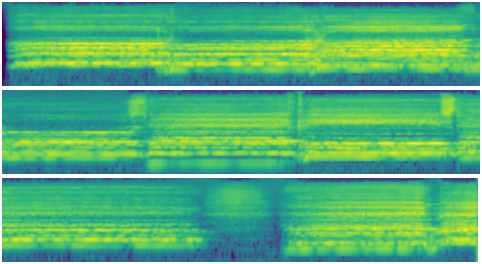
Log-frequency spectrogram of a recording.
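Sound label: ADORAMUS TE TENOR; satb; partbypart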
